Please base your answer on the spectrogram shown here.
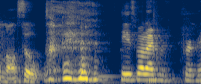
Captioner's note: laughing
